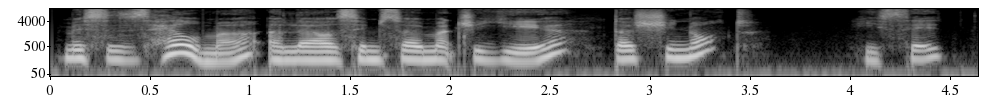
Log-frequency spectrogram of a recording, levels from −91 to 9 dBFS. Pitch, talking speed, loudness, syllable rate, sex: 190 Hz, 155 wpm, -17 LUFS, 3.8 syllables/s, female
